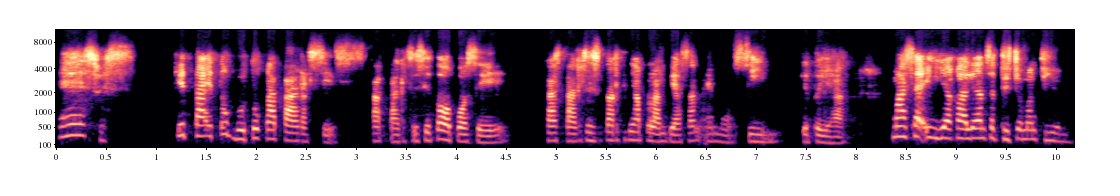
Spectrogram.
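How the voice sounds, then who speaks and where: Woman, webinar speaker, lively and teasing, slightly husky, dry, somewhat dull audio. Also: fairly low pitch, moderate pace, dry recording. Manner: lively, teasing, quizzes the audience. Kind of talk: casual talk to staff.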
